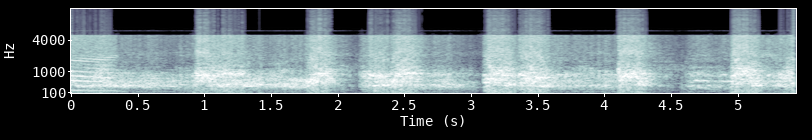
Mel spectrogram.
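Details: Two Cane Corsos playing on an indoor springpole, giving rough, broadband growling bursts roughly every second while a woman's voice repeatedly encourages them with praise.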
